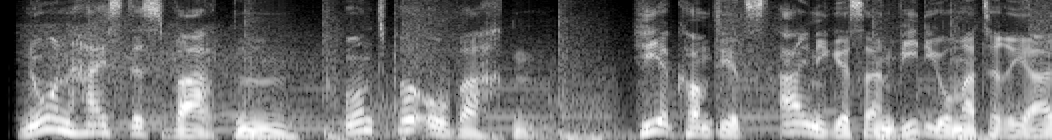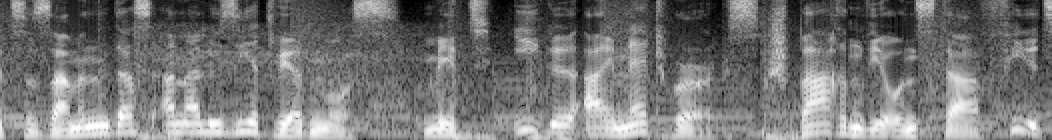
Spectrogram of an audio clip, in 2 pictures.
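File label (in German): Imagefilm sachlich cool werblich kühl Detektei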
